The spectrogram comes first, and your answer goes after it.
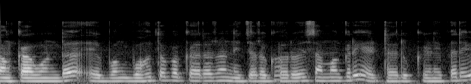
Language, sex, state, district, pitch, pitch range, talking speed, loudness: Odia, male, Odisha, Khordha, 155 Hz, 150-170 Hz, 140 wpm, -19 LUFS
